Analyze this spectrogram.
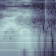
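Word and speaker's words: write: सामने लिखी हुई है जब डब्लू आर से पहले आता है और जब डब्लू एस के बाद आता है तब दोनों कंडीशन में साइलेंट होता है दोनों का देख लीजिए जैसे यहां मैंने लिखा है राइट ये बहुत सिंपल शब्द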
